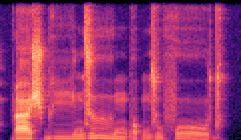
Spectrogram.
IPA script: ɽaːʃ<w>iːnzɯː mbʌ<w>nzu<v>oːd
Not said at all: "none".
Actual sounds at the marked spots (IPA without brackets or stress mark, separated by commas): b, b, f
